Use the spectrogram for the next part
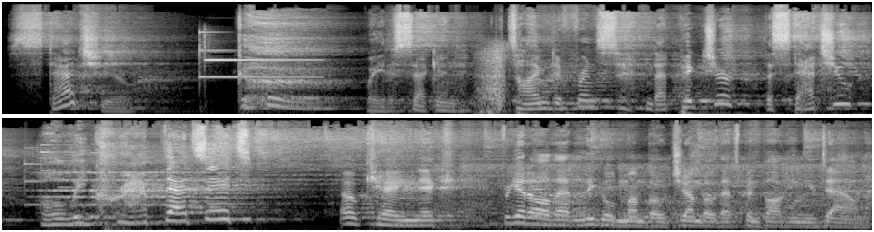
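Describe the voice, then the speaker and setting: A man's voice: on the high side, animated, measured pace, over music. A man voicing a cocky, bumbling young defense attorney with flippant bravado in a comedic cartoon parody. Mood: flustered. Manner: flippant, sarcastic, stammering bravado.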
